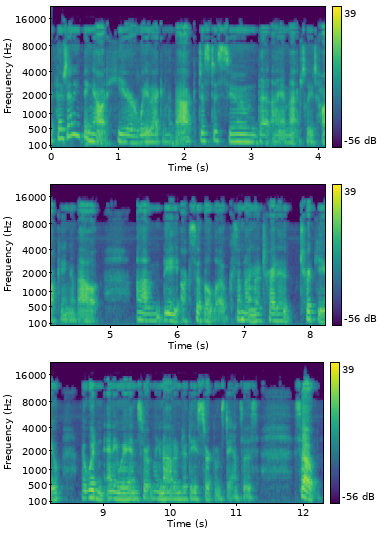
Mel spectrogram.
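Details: Adult lecturer; normal speech.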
